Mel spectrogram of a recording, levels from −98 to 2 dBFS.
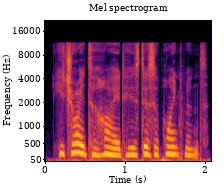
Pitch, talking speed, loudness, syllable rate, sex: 200 Hz, 175 wpm, -16 LUFS, 4.7 syllables/s, female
